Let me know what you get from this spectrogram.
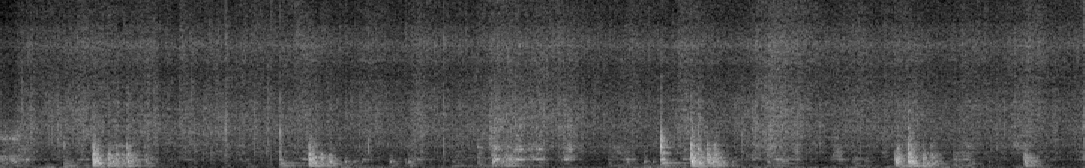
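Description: Sliced onions and green chillies sizzling in oil in a non-stick wok while a plastic spatula stirs them, scraping across the pan in strokes every second or two over a steady hiss.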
